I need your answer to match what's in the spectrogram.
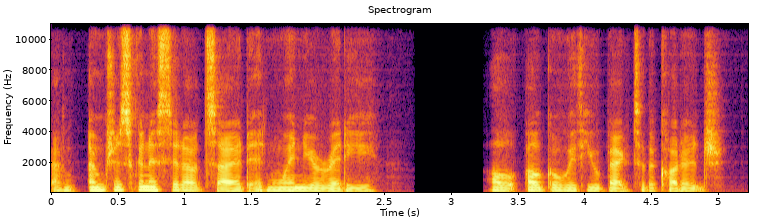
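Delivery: soft half-whisper under the breath. Heading out, she answers Valerius's half-whispered offer of an escort, half-whisper. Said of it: "she whispers back".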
